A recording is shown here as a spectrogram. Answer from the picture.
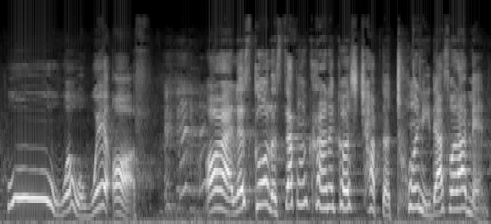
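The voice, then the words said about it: Oklahoma accent. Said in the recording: “I'm from Oklahoma. That's how I would tell my nursing folks that I have an accent ... I'm from Oklahoma and I'm almost from Arkansas ... my accent doesn't matter”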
